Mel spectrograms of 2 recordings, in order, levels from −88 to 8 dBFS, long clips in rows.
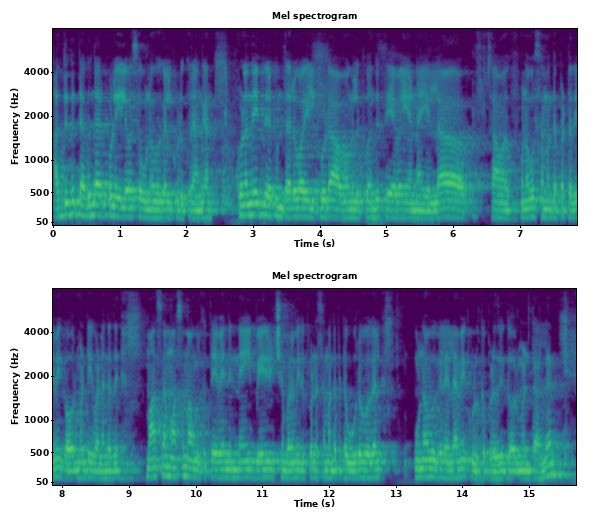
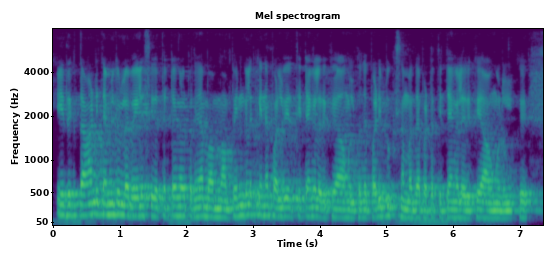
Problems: background sounds at intervals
